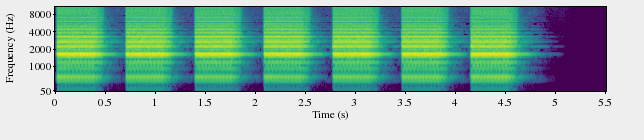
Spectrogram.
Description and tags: Generic Spaceship Alarm 01
A generic spaceship alarm.
alarm, alert, futuristic, game, sci-fi, space, spaceship, synthetic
